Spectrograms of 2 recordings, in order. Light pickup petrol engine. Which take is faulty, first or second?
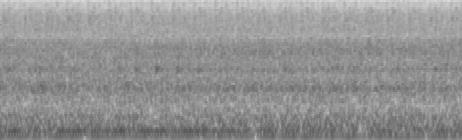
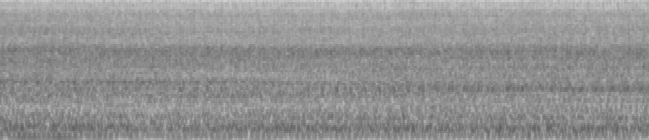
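second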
